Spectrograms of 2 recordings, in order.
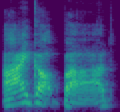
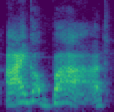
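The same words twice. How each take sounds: First: Said in the usual way. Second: Higher, louder and slow on I got barred; indignant repeat of "I got barred", pitched up and loud; emphatic repeat. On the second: Real, not acted. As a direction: lean hard into "I got barred", drawn out. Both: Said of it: "And I got barred".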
